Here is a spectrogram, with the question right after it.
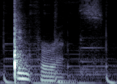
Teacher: we generally stress the beginning of the word we can show this by clapping when we say the word inference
